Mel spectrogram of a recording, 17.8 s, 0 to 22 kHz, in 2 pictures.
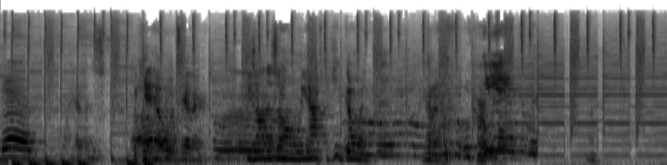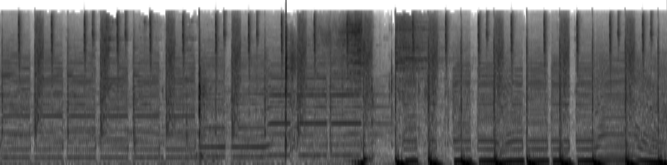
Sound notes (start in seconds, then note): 7.3 techno music; 13.2 opening soda bottle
